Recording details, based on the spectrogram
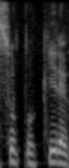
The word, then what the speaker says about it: sucupira: Mas a supi, é, sucupira, como é que fala? – Sucupira. É, rapaz, sucupira mesmo, viu?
